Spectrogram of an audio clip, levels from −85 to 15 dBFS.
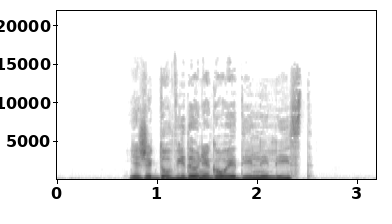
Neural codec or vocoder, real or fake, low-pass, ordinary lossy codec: vocoder, 48 kHz, 128 mel bands, Vocos; fake; 19.8 kHz; MP3, 64 kbps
